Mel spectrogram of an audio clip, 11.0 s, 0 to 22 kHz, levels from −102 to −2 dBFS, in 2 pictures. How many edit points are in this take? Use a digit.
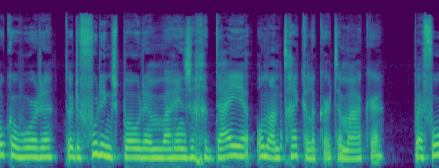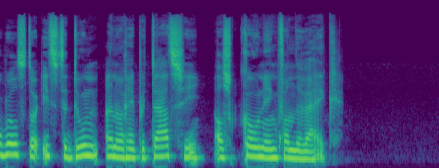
0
